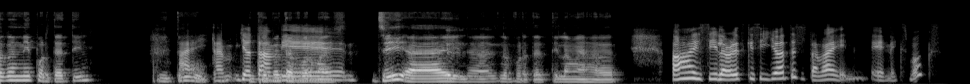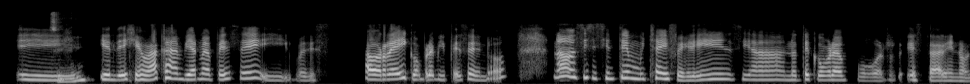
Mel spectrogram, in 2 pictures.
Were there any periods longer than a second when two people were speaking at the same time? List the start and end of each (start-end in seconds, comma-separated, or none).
1.8-3.6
